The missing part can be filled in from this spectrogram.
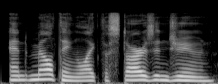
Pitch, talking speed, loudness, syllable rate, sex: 190 Hz, 195 wpm, -14 LUFS, 4.0 syllables/s, female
